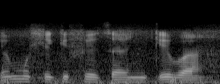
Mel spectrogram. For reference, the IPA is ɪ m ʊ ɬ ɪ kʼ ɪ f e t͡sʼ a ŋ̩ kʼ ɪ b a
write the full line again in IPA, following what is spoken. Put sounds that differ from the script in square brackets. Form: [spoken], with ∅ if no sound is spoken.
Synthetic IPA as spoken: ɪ m ʊ ɬ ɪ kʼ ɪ f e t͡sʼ a ŋ̩ kʼ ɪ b a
